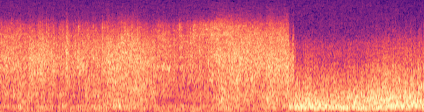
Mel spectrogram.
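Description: Newsreel soundtrack effects of an advancing lava flow: a loud, steady hiss like escaping steam that cuts off about three seconds in, giving way to a lower, steady rumble.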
